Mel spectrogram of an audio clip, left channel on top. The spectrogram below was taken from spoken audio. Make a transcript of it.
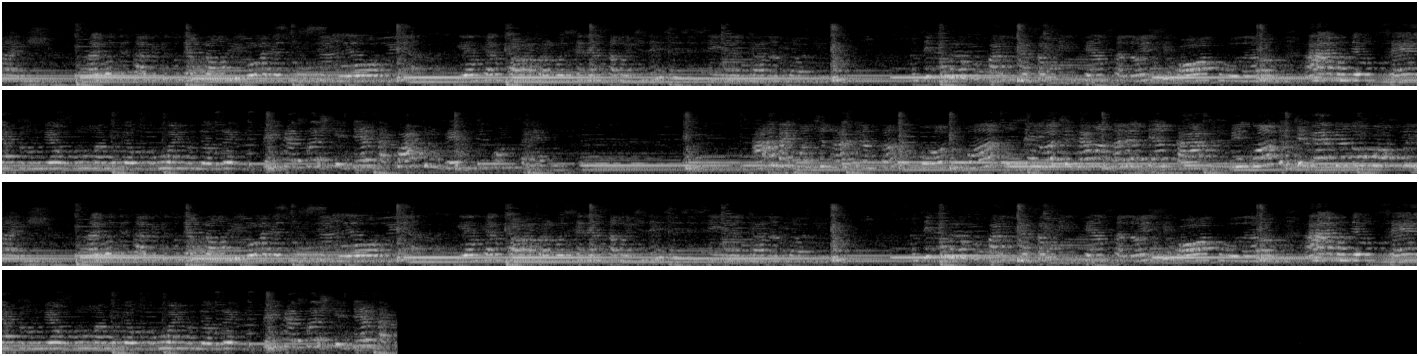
aí você sabe que tudo é para honra e glória do Senhor. E eu quero falar para você nessa noite, deixa esse Senhor entrar na tua vida. Não fica preocupado com essa sentença, não, esse rótulo, não. Não deu certo, não deu uma, não deu duas, não deu três. Tem pessoas que tentam 4 vezes e conseguem. Vai continuar tentando? Vou. Enquanto o Senhor estiver mandando eu tentar, enquanto eu estiver tendo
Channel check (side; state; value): right; drops out; at 18.1 s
